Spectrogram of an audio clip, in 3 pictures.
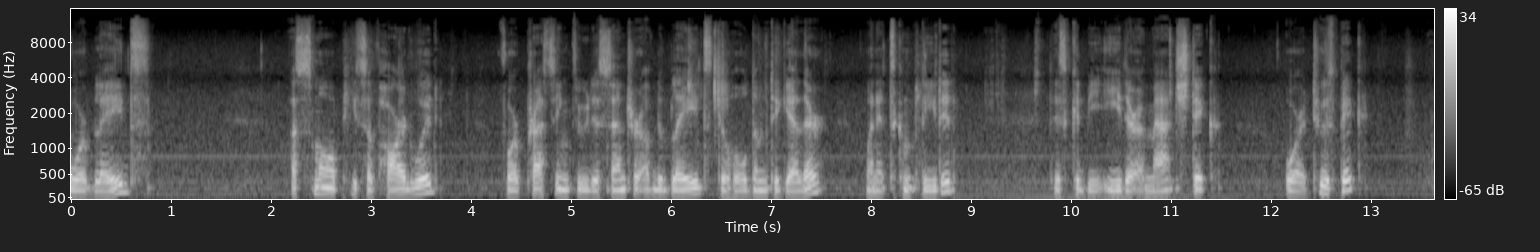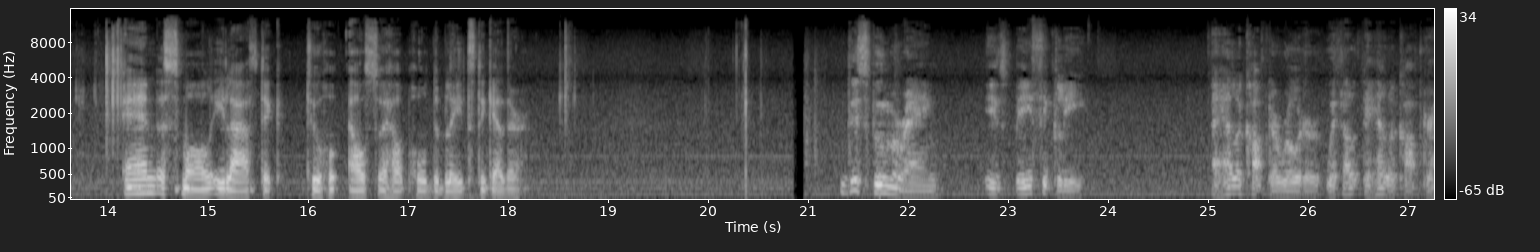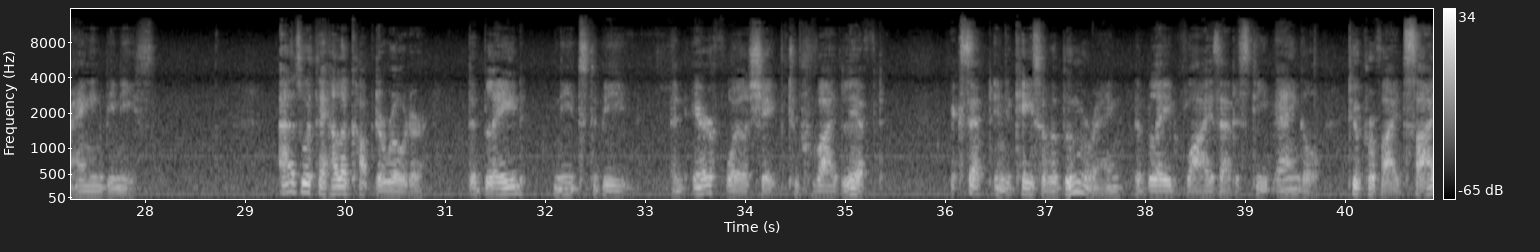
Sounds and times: Speech: 0.0s - 0.8s, 2.2s - 8.9s, 9.8s - 11.5s, 12.1s - 13.0s, 14.1s - 18.2s, 21.3s - 23.8s, 25.0s - 28.2s, 29.3s - 35.4s, 36.0s - 40.8s.

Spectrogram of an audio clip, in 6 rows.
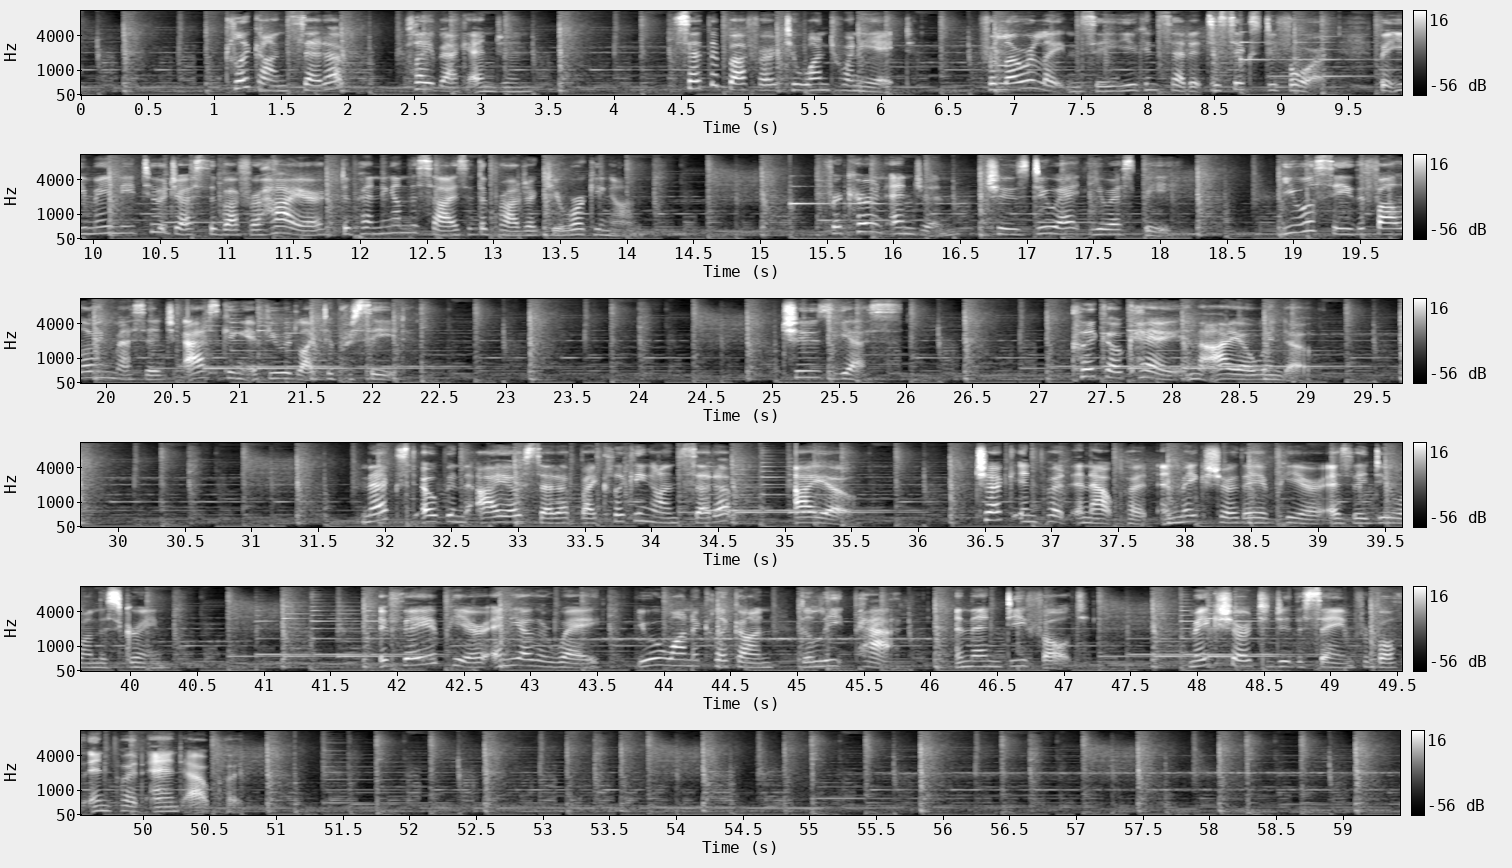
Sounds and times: Music: 0.0s - 59.4s
Speech: 1.1s - 3.4s, 4.4s - 6.2s, 6.8s - 14.2s, 15.5s - 18.2s, 18.9s - 22.3s, 25.1s - 26.0s, 27.3s - 29.1s, 31.8s - 35.6s, 36.4s - 40.3s, 41.8s - 47.2s, 47.9s - 50.8s.

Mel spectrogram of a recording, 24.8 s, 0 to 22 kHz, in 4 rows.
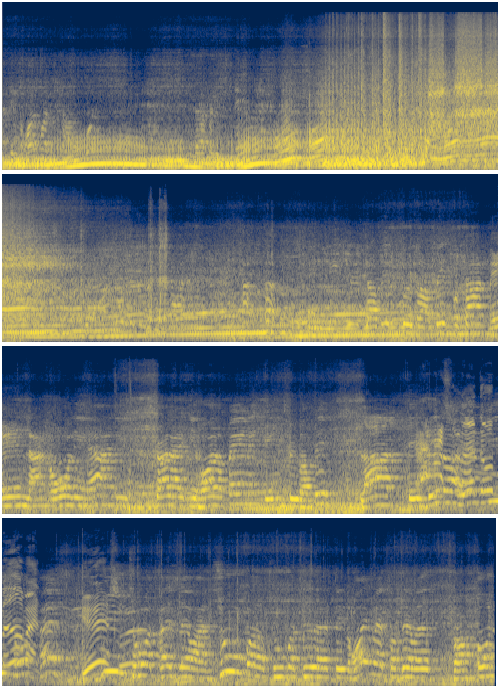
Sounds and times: Speech: 10.7s - 24.7s.

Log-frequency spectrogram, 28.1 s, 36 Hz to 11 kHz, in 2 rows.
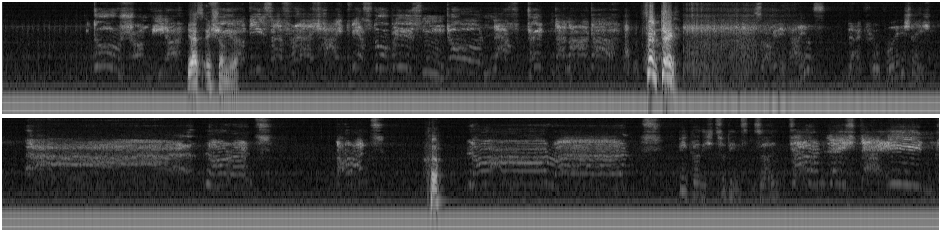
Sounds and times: Speech: 1.3s - 10.2s, 11.3s - 14.0s, 16.8s - 18.1s, 19.1s - 19.8s, 20.4s - 21.2s.

